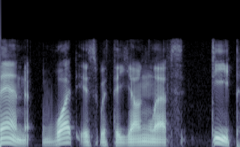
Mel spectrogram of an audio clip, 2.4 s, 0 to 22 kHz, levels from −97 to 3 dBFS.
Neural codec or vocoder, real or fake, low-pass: none; real; 7.2 kHz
